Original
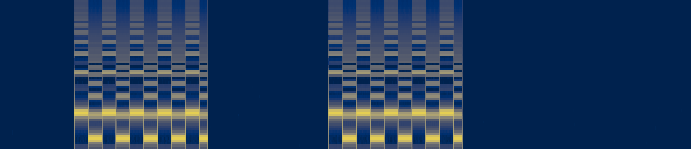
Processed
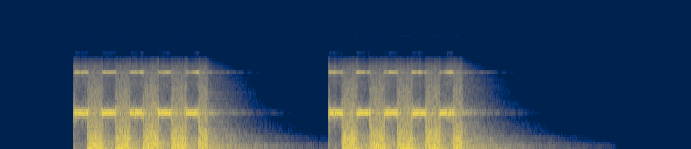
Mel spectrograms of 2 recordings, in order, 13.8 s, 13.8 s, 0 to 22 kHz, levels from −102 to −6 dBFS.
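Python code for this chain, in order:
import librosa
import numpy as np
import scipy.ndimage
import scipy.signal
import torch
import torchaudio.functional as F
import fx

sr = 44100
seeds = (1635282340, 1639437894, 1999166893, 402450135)

y = fx.cvsd(x, sr, bps=64000)
y = fx.highpass(y, sr, hz=160.0, slope=6)
y = fx.leveller(y, sr, passes=5)
y = fx.lpc_vocoder(y, sr, seeds[0], excitation='whisper', order=10)
y = fx.high_shelf(y, sr, hz=2600.0, db=-9.0)
y = fx.room_shoebox(y, sr, seeds[1], volume_m3=2100.0, walls='mixed', distance_m=0.57)
y = fx.end_taper(y, sr, db_per_s=200.0)
y = y * librosa.db_to_amplitude(-1.5)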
